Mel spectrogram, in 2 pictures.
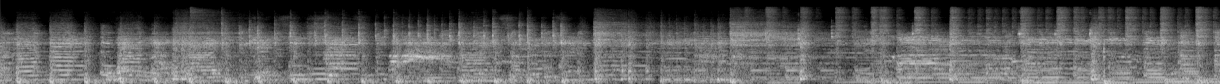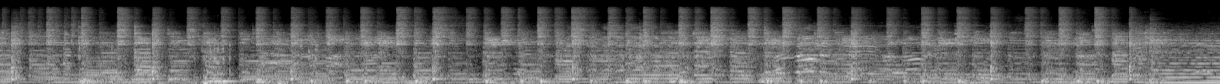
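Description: Live ska-punk band playing loudly: a trombone and trumpet horn section over electric guitar and a drum kit.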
